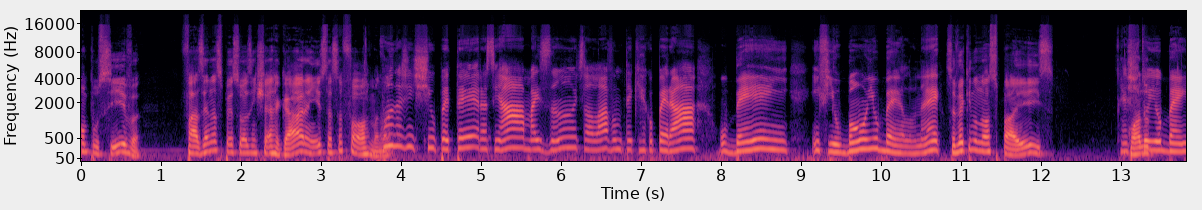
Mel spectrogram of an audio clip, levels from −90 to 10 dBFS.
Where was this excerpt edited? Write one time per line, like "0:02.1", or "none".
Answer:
0:10.7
